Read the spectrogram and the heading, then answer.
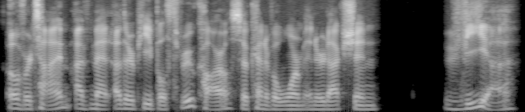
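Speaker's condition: No condition

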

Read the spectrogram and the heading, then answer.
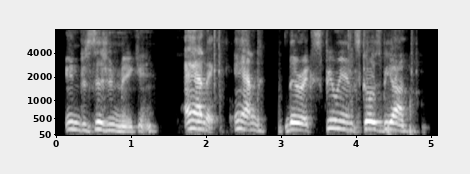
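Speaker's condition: Cerebral palsy; since birth

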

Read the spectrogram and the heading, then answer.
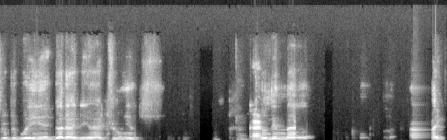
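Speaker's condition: Cerebral palsy, spastic

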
